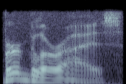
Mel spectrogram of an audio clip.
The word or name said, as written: burglarize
